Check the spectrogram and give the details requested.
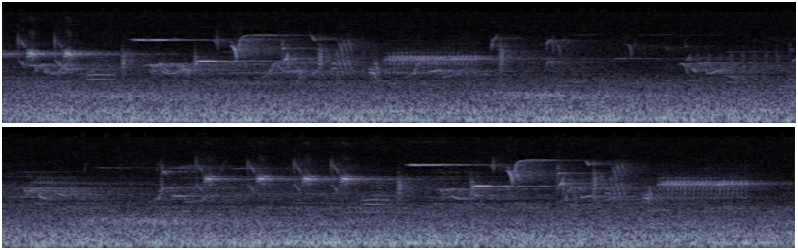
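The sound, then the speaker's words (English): A song sparrow sings repeated bright, trilling phrases every couple of seconds while flying around a tipped-over tree stump, over a steady outdoor rush of background noise. No one speaks. “It's looking like this one song sparrow has won this territory.”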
